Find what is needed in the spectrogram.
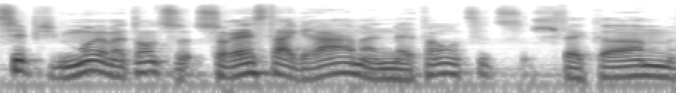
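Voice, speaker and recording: A man with a Quebec accent, medium pitch, ordinary pitch variation, and a fairly slow pace on a very clean recording with a silent background. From Quebec, Bas-Saint-Laurent. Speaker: comedian. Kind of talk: casual chat.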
